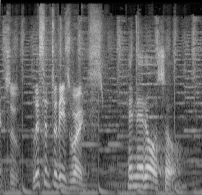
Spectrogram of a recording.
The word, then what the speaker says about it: generoso: listen to these words generoso it makes a rasping sound in the throat generoso hymnasio in general the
